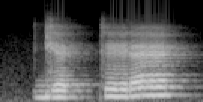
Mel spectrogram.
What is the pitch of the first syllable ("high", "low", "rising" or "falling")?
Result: low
